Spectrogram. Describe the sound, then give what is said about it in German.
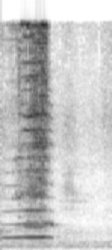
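Freight train at a level crossing: a bright, steady whistle-like tone over broad rushing noise for about half a second, then dropping to a softer hiss. No voices. “Geil, Bahnübergang, kommt nie ein Zug, jetzt kommt einer. Es ist ein Güterzug.”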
